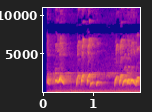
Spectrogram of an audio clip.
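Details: Asian koel calling in competition on an evening in a natural setting, 9 July 2022: loud squawky bursts of quick rising notes, three rushed runs in under two seconds, each note sliding upward.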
